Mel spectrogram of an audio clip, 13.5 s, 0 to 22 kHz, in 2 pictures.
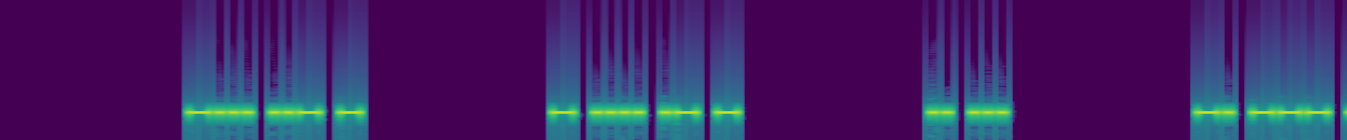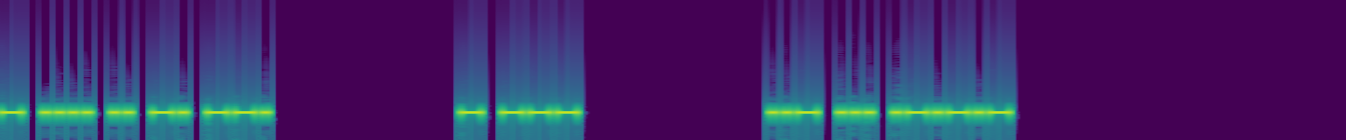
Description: Morse code, heard as a keyed tone, about 36 wpm, 700 Hz. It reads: BUT THAT IS NOTHING TO US.
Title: 4x Word-Spacing - Sentences from Top 500 Words - 35wpm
